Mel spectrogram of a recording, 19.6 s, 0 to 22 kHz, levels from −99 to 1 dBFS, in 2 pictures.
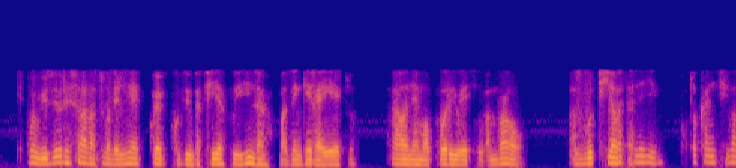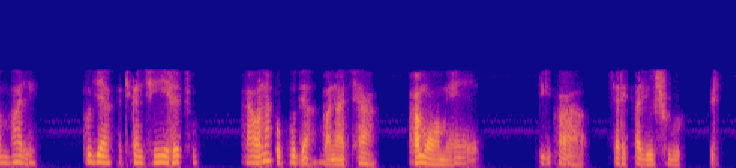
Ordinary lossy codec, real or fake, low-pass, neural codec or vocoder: AAC, 16 kbps; fake; 7.2 kHz; codec, 16 kHz in and 24 kHz out, 0.6 kbps, FocalCodec, streaming, 2048 codes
